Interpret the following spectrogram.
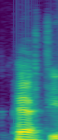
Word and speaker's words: pasty: called a pasty i think a past pasty pasty is the way it's pronounced kind of like a hot pocket only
